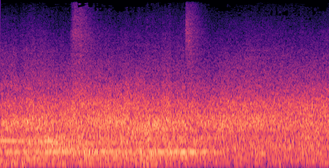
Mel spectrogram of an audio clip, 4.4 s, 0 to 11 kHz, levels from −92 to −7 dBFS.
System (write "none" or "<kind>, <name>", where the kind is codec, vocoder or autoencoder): none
